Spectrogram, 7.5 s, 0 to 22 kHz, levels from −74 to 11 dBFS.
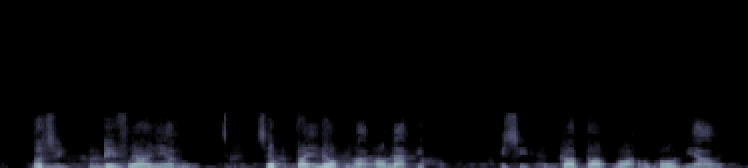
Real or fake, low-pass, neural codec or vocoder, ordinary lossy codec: fake; 7.2 kHz; codec, 16 kHz, 0.5 kbps, FreqCodec, larger model; none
